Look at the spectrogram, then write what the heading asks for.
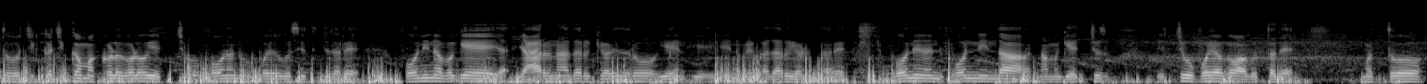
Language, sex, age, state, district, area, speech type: Kannada, male, 18-30, Karnataka, Mysore, urban, spontaneous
